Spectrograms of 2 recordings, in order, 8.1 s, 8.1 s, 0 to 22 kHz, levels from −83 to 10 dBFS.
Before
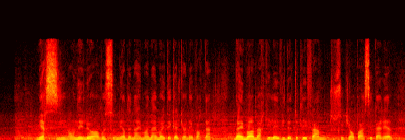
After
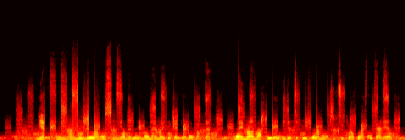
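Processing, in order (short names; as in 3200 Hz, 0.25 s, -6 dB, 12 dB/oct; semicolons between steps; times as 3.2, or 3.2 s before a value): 0.96–2.31 companded quantiser 4-bit; split-band echo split 550 Hz, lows 0.739 s, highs 0.179 s, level -15 dB; stepped low-pass 9 Hz 480–7300 Hz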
